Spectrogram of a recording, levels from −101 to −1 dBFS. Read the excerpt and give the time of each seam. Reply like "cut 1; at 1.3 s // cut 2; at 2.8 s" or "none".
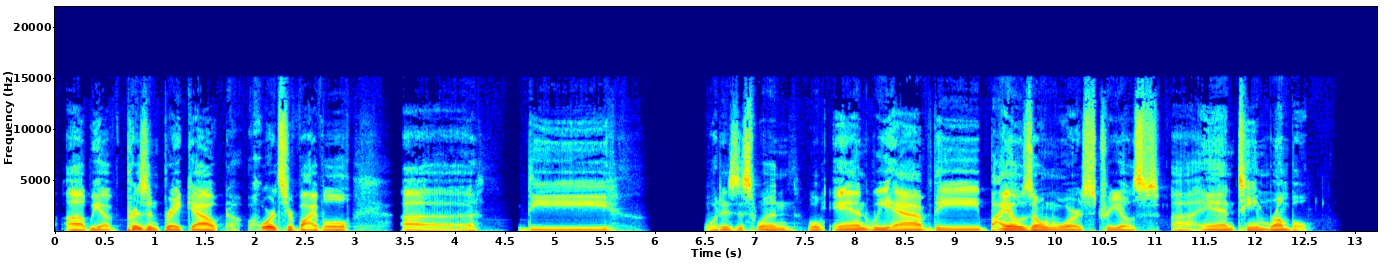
cut 1; at 7.6 s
